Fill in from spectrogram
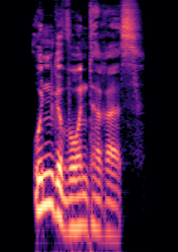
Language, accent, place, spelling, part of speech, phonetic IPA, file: German, Germany, Berlin, ungewohnteres, adjective, [ˈʊnɡəˌvoːntəʁəs], De-ungewohnteres.ogg
- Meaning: strong/mixed nominative/accusative neuter singular comparative degree of ungewohnt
